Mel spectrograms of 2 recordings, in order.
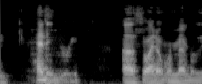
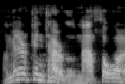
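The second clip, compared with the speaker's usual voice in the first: high, loud mock disbelief; hammed-up shouted protest; acted outraged reaction; 11 semitones higher, 9 dB louder than usual. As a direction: yelp it as a startled, protesting suspect. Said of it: "He's like".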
